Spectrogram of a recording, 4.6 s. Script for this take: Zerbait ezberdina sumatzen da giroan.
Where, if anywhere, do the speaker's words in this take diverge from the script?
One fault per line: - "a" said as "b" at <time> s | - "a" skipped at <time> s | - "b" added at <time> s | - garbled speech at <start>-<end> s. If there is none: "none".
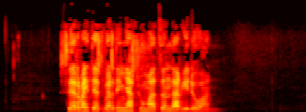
none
